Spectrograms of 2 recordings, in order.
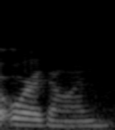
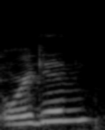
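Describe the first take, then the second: First: "Oregon" as OR-uh-gahn; Oregon ending in -gone. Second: "Oregon" as OR-uh-gun; short, unstressed "gun" ending on "Oregon". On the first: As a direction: say "Oregon" with a full "ah" in the last syllable. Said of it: "I feel the need to call it Oregon". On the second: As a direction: say "Oregon" with a reduced last vowel. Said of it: "once and for all. Is it Oregon or Oregon". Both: Shown as a demonstration.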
